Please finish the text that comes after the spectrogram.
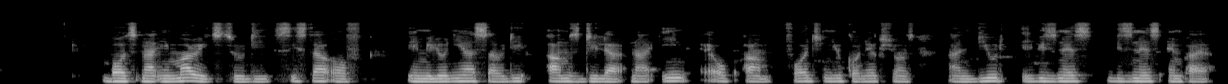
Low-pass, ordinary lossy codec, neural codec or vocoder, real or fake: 7.2 kHz; none; none; real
